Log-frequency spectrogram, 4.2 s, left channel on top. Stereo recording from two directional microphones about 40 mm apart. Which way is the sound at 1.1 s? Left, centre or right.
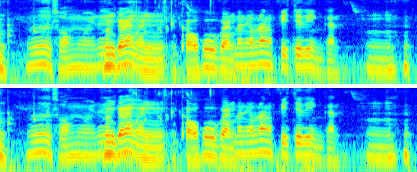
Left.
